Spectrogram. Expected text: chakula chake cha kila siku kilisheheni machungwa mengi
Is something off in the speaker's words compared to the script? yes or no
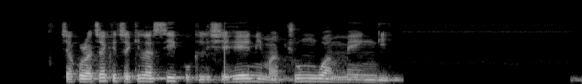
no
